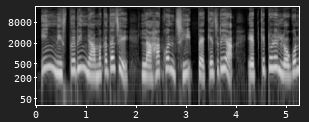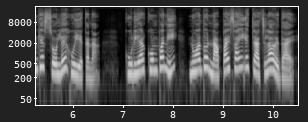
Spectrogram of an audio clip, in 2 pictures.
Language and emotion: Santali, happy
